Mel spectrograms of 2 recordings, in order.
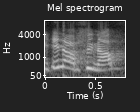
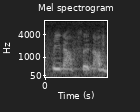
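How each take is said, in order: First: Frog pleading. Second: High frog voice dying away much softer; fading plea. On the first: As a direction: call it up the bowl. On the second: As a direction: let the plea fade out. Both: Acted.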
